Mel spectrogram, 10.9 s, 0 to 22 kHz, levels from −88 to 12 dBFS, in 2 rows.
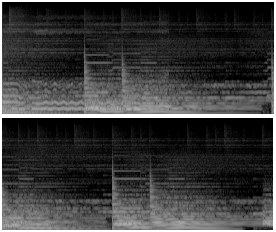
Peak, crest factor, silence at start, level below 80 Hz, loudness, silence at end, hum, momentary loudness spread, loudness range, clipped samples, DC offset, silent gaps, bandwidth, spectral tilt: -14 dBFS; 16 dB; 0 s; -42 dBFS; -29 LUFS; 0 s; none; 17 LU; 5 LU; under 0.1%; under 0.1%; none; 17 kHz; -7.5 dB/octave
